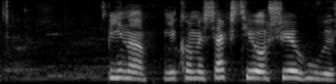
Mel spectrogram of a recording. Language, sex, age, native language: Icelandic, male, 14, Icelandic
